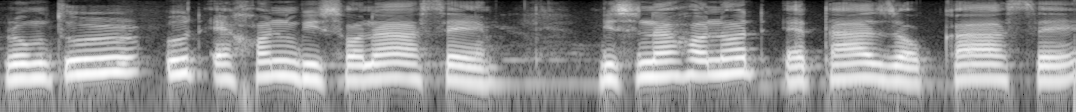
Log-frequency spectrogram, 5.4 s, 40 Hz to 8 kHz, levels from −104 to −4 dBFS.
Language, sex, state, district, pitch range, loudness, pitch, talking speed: Assamese, male, Assam, Sonitpur, 180-220 Hz, -13 LUFS, 195 Hz, 110 wpm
